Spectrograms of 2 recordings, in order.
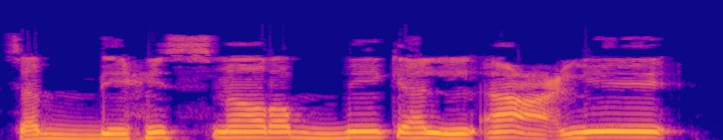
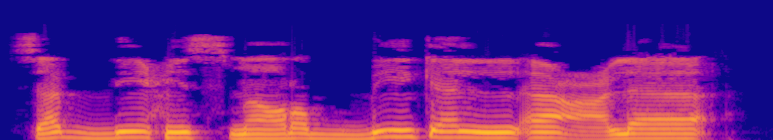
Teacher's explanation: فالإمالة تكون بين الألف والياء لكنها إلى الياء أقرب · Shown in: first take · Term: الإمالة الكبرى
